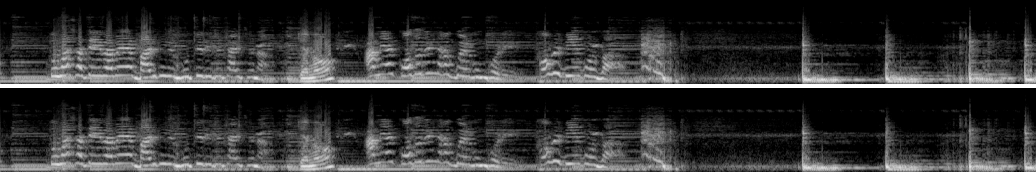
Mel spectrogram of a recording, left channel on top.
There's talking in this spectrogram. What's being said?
তোমার সাথে এইভাবে বাড়ি থেকে ঘুরতে দিতে চাইছে না। কেন? আমি আর কতদিন থাকবো এরকম করে? কবে বিয়ে করবা?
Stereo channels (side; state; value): both; normal; correlation 0.94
